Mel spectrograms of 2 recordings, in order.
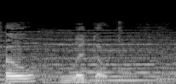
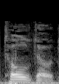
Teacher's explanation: the Lamed has a Shva Na. It does not belong to the first syllable. · Shown in: first take · The first syllable is To.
